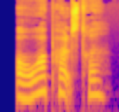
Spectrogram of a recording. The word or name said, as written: overpolstret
